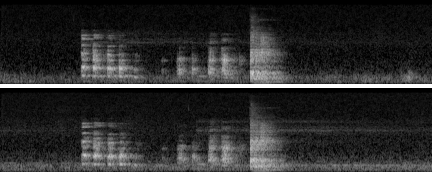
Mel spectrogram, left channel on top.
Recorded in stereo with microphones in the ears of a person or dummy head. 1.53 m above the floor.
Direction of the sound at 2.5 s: Centre (ahead or behind).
